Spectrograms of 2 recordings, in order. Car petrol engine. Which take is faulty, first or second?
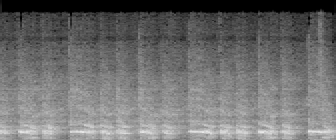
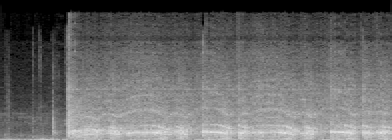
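first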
